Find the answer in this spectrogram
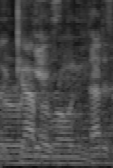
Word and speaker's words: Gaborone: I call it Yes, Gaborone. that is how it's pronounced.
